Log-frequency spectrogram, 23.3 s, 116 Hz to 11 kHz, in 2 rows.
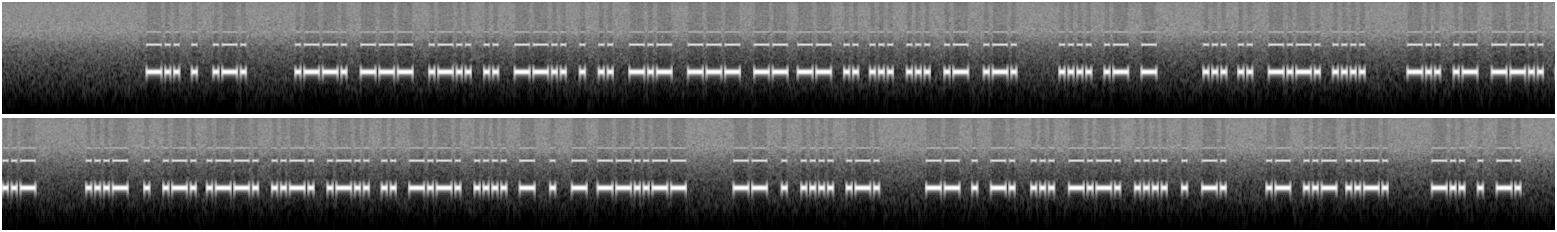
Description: Morse code, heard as a keyed tone, hand-sent with a paddle, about 36 wpm, 640 Hz. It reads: DER POLIZEIKOMMISSAR HAT SICH DAZU VERPFLICHTET, MEHR MENSCHEN AUF DEN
